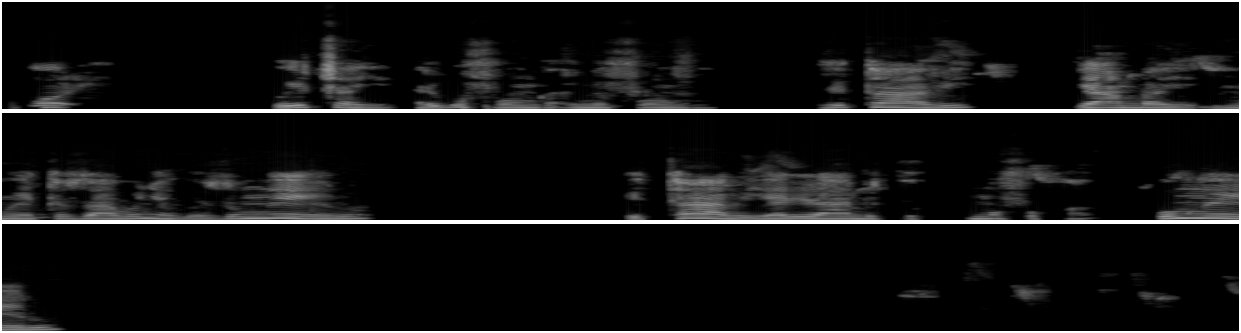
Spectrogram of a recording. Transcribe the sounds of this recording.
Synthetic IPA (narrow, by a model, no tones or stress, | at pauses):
ɡoɾe | wiːt͡ʃaje̞aɾiɡufuːŋɡa̰imifuːŋɡo | zitaβi | jaːmbaje̞imwe̞ːto̞zaβuɲoɡezumŋe̞ːɾu | itaβijaɾiɾaːmbit͡se̞ | umufukwa | ɡumŋe̞ːɾu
